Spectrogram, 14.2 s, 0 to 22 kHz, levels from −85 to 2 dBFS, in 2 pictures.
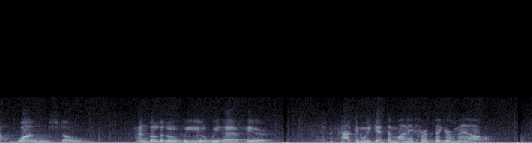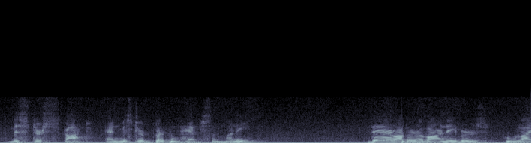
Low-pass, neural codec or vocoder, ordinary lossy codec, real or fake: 7.2 kHz; none; AAC, 48 kbps; real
